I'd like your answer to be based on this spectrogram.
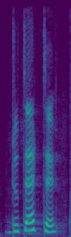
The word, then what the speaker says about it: Duterte: Duterte.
